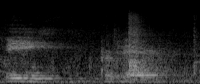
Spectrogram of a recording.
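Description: Speech only: a man preaching, in two short phrases with pauses between.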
